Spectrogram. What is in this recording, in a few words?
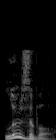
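"losable", British English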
